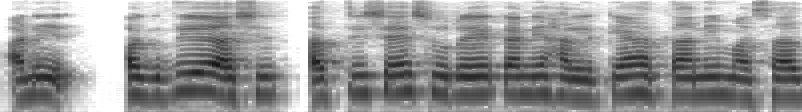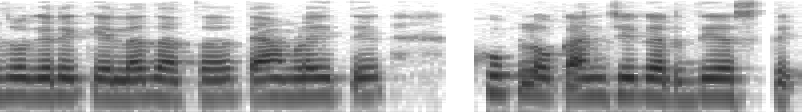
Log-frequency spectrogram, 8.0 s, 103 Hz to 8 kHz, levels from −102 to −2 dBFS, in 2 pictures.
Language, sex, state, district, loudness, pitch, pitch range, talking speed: Marathi, female, Karnataka, Belgaum, -25 LUFS, 195 Hz, 185-210 Hz, 110 wpm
